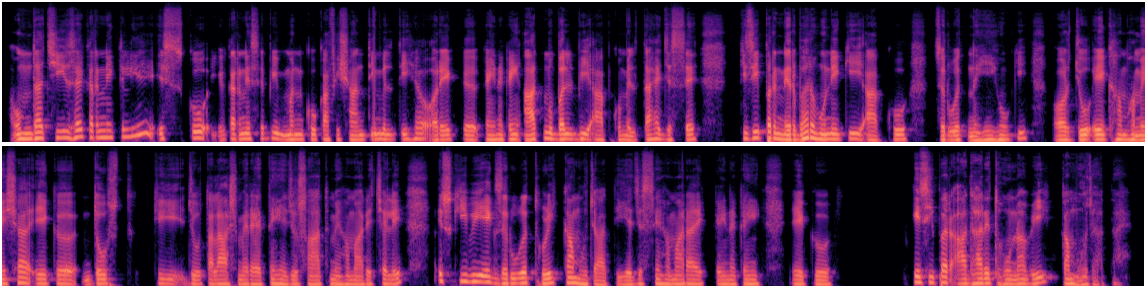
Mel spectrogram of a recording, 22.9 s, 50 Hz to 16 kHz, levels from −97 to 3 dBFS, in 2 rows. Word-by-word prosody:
उम्दा 140 Hz, +4 st, +5 dB
चीज़ 165 Hz, +1 st, 0 dB
है 185 Hz, -, +4 dB
करने 175 Hz, -1 st, 0 dB
के 190 Hz, +2 st, -7 dB
लिए। 245 Hz, +7 st, -1 dB
इसको 160 Hz, +3 st, -1 dB, 0.3 s
करने 135 Hz, +1 st, +2 dB
से 140 Hz, +1 st, -6 dB
भी 145 Hz, -, +2 dB
मन 125 Hz, -, +1 dB
को 125 Hz, -, 0 dB
काफ़ी 120 Hz, +1 st, -2 dB
शांति 115 Hz, +2 st, -1 dB
मिलती 130 Hz, -1 st, -1 dB
है 140 Hz, +2 st, -1 dB
और 115 Hz, -, 0 dB
एक 120 Hz, 0 st, -1 dB
कहीं 115 Hz, +1 st, 0 dB
न 125 Hz, -, +1 dB
कहीं 125 Hz, +1 st, +1 dB
आत्मबल 130 Hz, -2 st, +3 dB
भी 130 Hz, -, +3 dB
आपको 115 Hz, 0 st, -7 dB
मिलता 110 Hz, +2 st, -1 dB
है, 135 Hz, -, +1 dB
जिससे 120 Hz, +1 st, -2 dB, 0.5 s
किसी 150 Hz, +2 st, +2 dB
पर 165 Hz, -, +6 dB
निर्भर 125 Hz, +3 st, +5 dB
होने 135 Hz, -3 st, +5 dB
की 135 Hz, +1 st, -1 dB
आपको 125 Hz, +4 st, -2 dB, 0.3 s
ज़रूरत 110 Hz, 0 st, +1 dB
नहीं 100 Hz, +3 st, +1 dB
होगी 115 Hz, +7 st, -2 dB, 0.3 s
और 110 Hz, 0 st, +2 dB
जो 125 Hz, +1 st, +4 dB
एक 125 Hz, -1 st, +4 dB
हम 120 Hz, -1 st, +1 dB
हमेशा 115 Hz, +4 st, +2 dB
एक 120 Hz, 0 st, -1 dB, 0.3 s
दोस्त 115 Hz, +3 st, -2 dB, 0.3 s
की 120 Hz, -2 st, -3 dB, 0.2 s
जो 110 Hz, -2 st, -1 dB
तलाश 110 Hz, 0 st, 0 dB
में 110 Hz, -, -1 dB
रहते 105 Hz, +1 st, -1 dB
हैं, 115 Hz, -1 st, +1 dB
जो 105 Hz, 0 st, -2 dB
साथ 105 Hz, +1 st, -3 dB
में 110 Hz, -, 0 dB
हमारे 105 Hz, 0 st, -1 dB
चले, 115 Hz, +1 st, 0 dB, 0.4 s
इसकी 185 Hz, 0 st, +2 dB
भी 170 Hz, -1 st, +4 dB
एक 150 Hz, -, +1 dB
ज़रूरत 125 Hz, +2 st, +2 dB
थोड़ी 125 Hz, +2 st, +4 dB
कम 135 Hz, -1 st, +4 dB
हो 115 Hz, -3 st, +1 dB
जाती 95 Hz, 0 st, -3 dB
है, 100 Hz, -, +2 dB
जिससे 110 Hz, +3 st, -3 dB
हमारा 110 Hz, 0 st, 0 dB
एक 105 Hz, 0 st, -3 dB
कहीं 105 Hz, 0 st, -2 dB
न 105 Hz, -, -1 dB
कहीं, 110 Hz, 0 st, -1 dB, 0.3 s
एक, 105 Hz, -1 st, 0 dB, 1.0 s
किसी 150 Hz, -1 st, +4 dB
पर 145 Hz, -, +4 dB
आधारित 120 Hz, +2 st, +1 dB
होना 115 Hz, +2 st, 0 dB
भी 120 Hz, +5 st, +1 dB, 0.2 s
कम 120 Hz, -1 st, +2 dB
हो 100 Hz, -, -2 dB
जाता 100 Hz, +5 st, -11 dB
है। 105 Hz, -, -19 dB
120 Hz, 205 wpm, -25 LUFS, 110-135 Hz, 1.0 s, पर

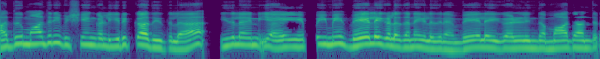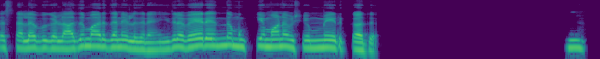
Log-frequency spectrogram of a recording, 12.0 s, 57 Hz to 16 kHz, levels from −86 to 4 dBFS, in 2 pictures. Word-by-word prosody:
அது 190 Hz, +6 st, 0 dB
மாதிரி 250 Hz, +3 st, +1 dB
விஷயங்கள் 220 Hz, -1 st, -2 dB
இருக்காது 220 Hz, -1 st, +3 dB
இதுல. 155 Hz, -1 st, -2 dB, 0.5 s
இதுல 230 Hz, +2 st, 0 dB, 0.3 s
எ -, -, +1 dB, 0.3 s
எப்பயுமே 240 Hz, +5 st, -1 dB, 0.2 s
வேலைகளத் 220 Hz, -4 st, +5 dB
தான் 185 Hz, +1 st, 0 dB
எழுதுறேன். 155 Hz, -4 st, 0 dB
வேலைகள். 170 Hz, -1 st, +1 dB
இந்த 165 Hz, 0 st, -1 dB
மாதாந்திர 170 Hz, 0 st, 0 dB
செலவுகள் 165 Hz, -1 st, -1 dB
அது 190 Hz, +5 st, -3 dB
மாரி 195 Hz, -2 st, -1 dB
தான 185 Hz, 0 st, -1 dB
எழுதுறேன். 145 Hz, -2 st, -2 dB
இதுல 185 Hz, +3 st, -1 dB
வேற 210 Hz, +2 st, +3 dB
எந்த 215 Hz, +1 st, -3 dB
முக்கியமான 195 Hz, +1 st, -2 dB
விஷயமுமே 175 Hz, +1 st, -2 dB
இருக்காது. 145 Hz, -3 st, -3 dB, 1.9 s
ம். 175 Hz, -2 st, -5 dB
180 Hz, 130 wpm, -23 LUFS, 165-210 Hz, 1.9 s, வேலைகளத்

